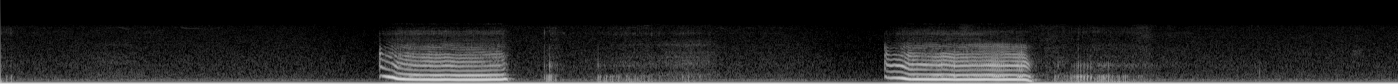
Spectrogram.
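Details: Snoring English bulldog indoors, two long rasping harmonic snores about five seconds apart, each over a second long, followed by softer breathy exhales, low steady room hum underneath.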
